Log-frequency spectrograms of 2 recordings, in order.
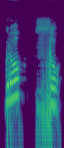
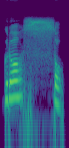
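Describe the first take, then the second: First: The middle consonant is a buzzing Z sound. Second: The middle consonant is a hissing S sound. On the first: The speaker calls it wrong. "um S só entre duas vogais, ficaria grosso" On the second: The speaker calls it right. "para ter esse mesmo som, eu tenho que ter dois S's"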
